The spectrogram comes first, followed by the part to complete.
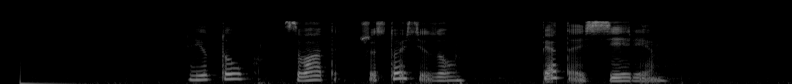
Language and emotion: Russian, sad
